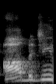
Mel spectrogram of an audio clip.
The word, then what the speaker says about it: aubergine: How do you say aubergine or aubergine? Is there an R in there? Aubergine. Aubergine. You say it the French way. No R. You don't pronounce R.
